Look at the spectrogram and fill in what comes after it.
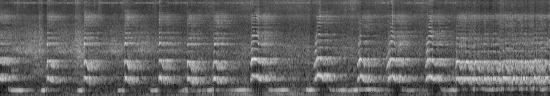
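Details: Siamangs in a zoo, housed in separate cages, shouting to communicate across a long distance; loud, resonant hoots with a booming lower tone repeated about every second, some sliding upward, in a steady rhythmic series.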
